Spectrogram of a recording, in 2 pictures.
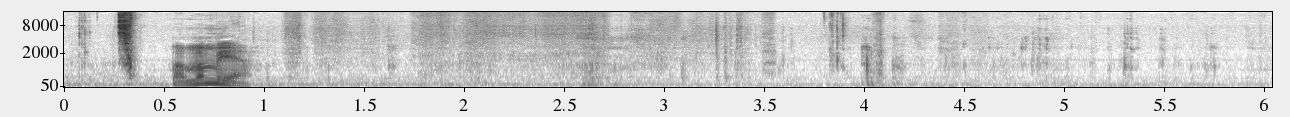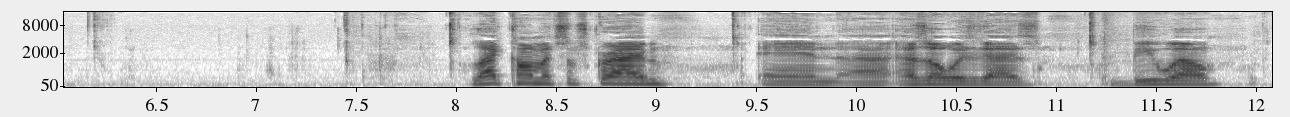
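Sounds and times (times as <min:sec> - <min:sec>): person chewing food: 0:02.6 - 0:08.0.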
